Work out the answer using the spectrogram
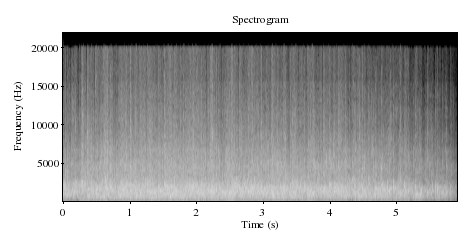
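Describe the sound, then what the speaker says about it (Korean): Loud, dense applause from a large audience at a Democratic Party national unity committee launch event, a continuous roar of clapping that holds steady for about six seconds before easing off at the end. "우리 이중찬 고모님께 큰 박수 좀 부탁드립니다"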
